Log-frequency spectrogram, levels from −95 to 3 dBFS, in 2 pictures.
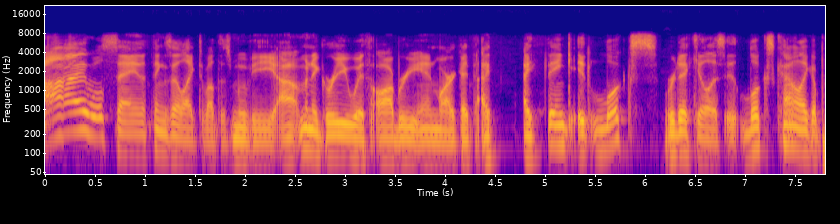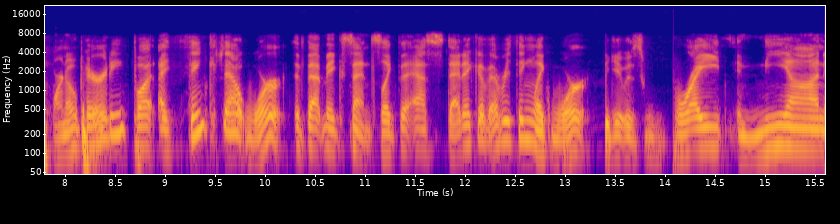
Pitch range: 90-125 Hz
